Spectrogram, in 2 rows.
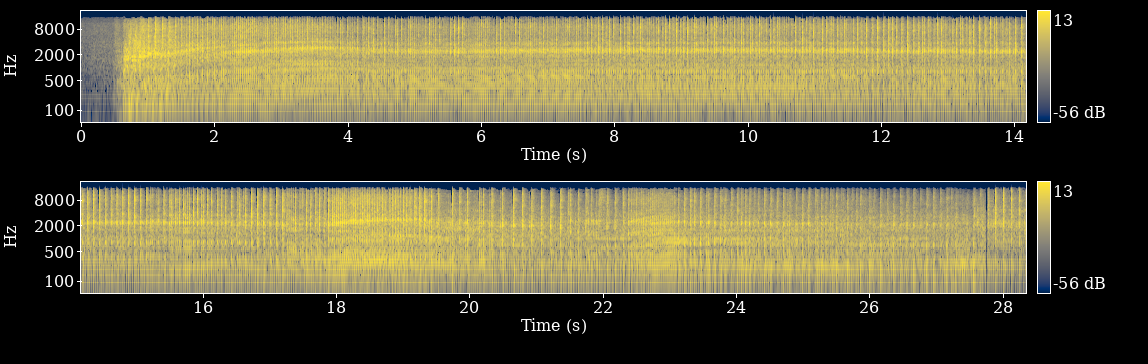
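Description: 1949 Simar 56 rototiller's petrol engine catching on a pulley pull-start from cold about half a second in, revving up over the next couple of seconds and then running steadily. Its speed rises and falls briefly a couple of times later on.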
